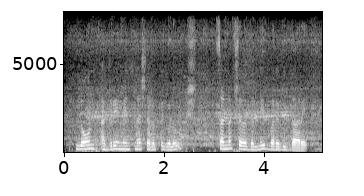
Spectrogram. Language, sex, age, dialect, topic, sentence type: Kannada, female, 36-40, Mysore Kannada, banking, statement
